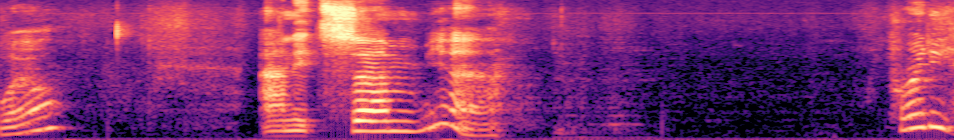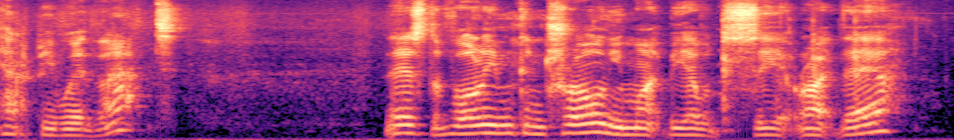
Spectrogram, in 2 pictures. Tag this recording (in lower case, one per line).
speech
inside a small room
